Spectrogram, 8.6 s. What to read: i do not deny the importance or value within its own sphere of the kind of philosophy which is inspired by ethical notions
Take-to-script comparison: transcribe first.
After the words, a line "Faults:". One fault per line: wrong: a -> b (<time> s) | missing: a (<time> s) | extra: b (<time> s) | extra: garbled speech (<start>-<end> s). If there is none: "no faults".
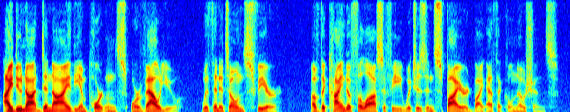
i do not deny the importance or value within its own sphere of the kind of philosophy which is inspired by ethical notions
Faults:
no faults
